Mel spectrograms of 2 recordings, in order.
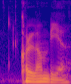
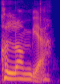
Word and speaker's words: Colombia: Colombia in South America I always want to make sure it's with an O not a u Colombia Colombia yes all right I'm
